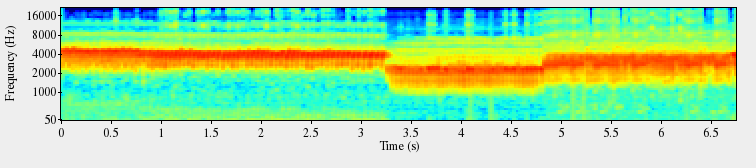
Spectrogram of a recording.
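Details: Post-moult white Belgian canary in classic bell-style song: a continuous bright buzzy roll that drops abruptly to a lower, steadier roll midway, then jumps back up to a high, rapid trill.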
